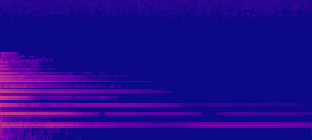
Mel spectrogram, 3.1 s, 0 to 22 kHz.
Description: /piano/E4.mp3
